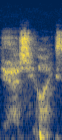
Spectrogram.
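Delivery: big orc voice in a confiding, whispered aside. Speaker retells a huge orc crouching to speak in their ear, retelling an orc's whisper. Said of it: "he like whispers in your ear and he's like".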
